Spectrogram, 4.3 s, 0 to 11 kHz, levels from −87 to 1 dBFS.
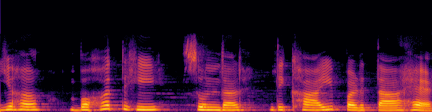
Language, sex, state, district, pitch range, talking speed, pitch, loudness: Hindi, female, Chhattisgarh, Raipur, 245-275 Hz, 95 wpm, 265 Hz, -16 LUFS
